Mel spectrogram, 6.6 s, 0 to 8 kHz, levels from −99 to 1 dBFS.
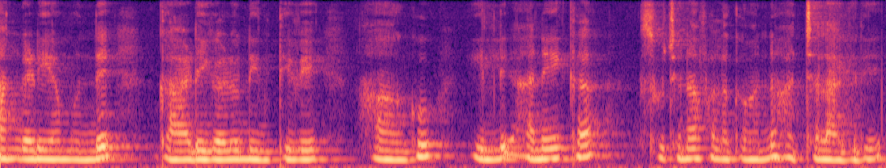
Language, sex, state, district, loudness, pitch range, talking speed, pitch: Kannada, female, Karnataka, Bidar, -14 LUFS, 165-195 Hz, 90 wpm, 170 Hz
